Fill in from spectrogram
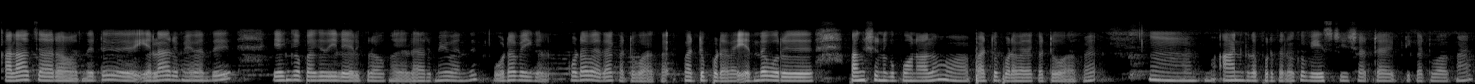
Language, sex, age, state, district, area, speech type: Tamil, female, 60+, Tamil Nadu, Nagapattinam, rural, spontaneous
